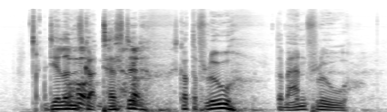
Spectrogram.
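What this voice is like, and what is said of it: Put-on Irish accent. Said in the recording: “Wait, what's going on there? ... like I was back home in Belfast or Dublin ... this accent was better than the other one that was proposed”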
